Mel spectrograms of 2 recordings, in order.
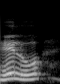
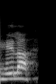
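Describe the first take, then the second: First: The word ends with an 'oh' vowel. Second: The word ends with an 'ah' vowel. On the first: The speaker calls it right. "ओ का उच्चारण होगा" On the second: The speaker calls it wrong. "हेला कभी नहीं पढ़ेंगे"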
